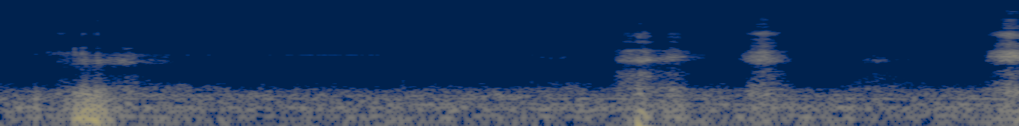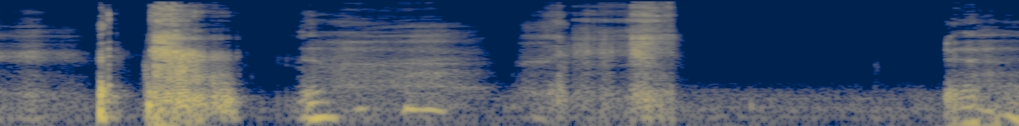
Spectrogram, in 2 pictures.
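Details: Stuffy nose after several days of irritant exposure and much rubbing, recorded in the evening: several sneezes, some loud and some stifled, with congested sniffing and breaths between over a low room hum; sneezing.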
